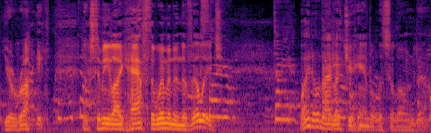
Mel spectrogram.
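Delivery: chuckling through the words, quick; amused chuckle; laughing. Acted. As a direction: tease her while laughing. Husband laughing at her visitors.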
